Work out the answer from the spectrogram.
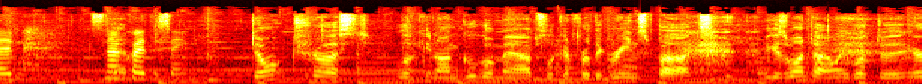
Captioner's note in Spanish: Risas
